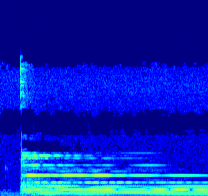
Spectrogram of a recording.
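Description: A bell struck once, a fraction of a second in, its clear tone ringing on and slowly fading. It is tolled in the pause after each name of the dead is read out.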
